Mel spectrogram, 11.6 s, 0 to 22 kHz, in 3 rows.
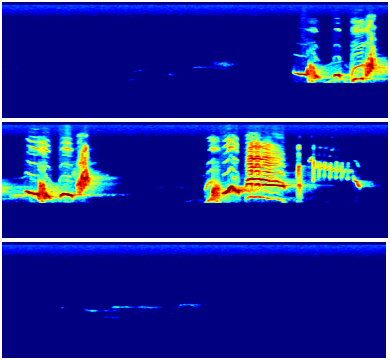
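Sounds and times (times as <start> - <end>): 
Common blackbird singing: 3.0 - 5.0, 5.9 - 7.6.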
